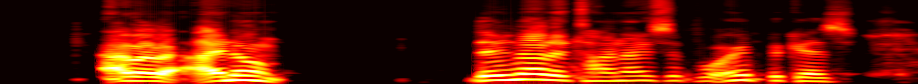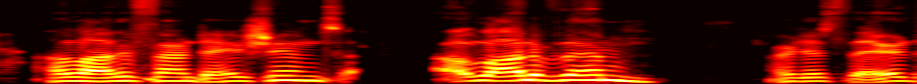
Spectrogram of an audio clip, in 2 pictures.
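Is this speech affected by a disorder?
Yes: cerebral palsy; present from birth.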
